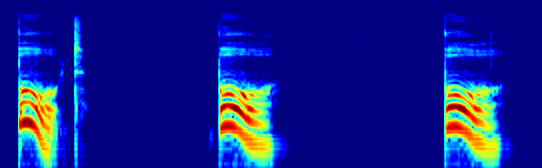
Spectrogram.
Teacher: Les deuxième et troisième mots font figurer le son O, qui est un O long. La lettre O se prononce généralement ainsi quand elle est suivie d'un R.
